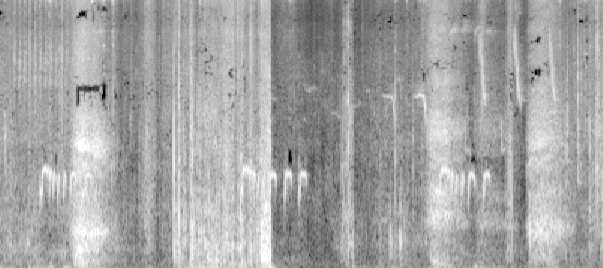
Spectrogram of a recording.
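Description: A bird calling a short run of four or five quick hooked notes, repeated about every two and a half seconds, between heavy breaths from a climber out of breath.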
